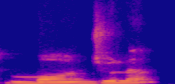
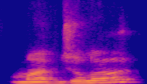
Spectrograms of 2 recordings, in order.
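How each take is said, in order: First: The first vowel sounds like 'aw'. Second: The first vowel sounds like 'ah'. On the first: The speaker calls it wrong. "not Monjula" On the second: The speaker calls it right. "My name is Manjula"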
